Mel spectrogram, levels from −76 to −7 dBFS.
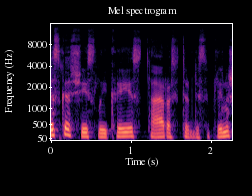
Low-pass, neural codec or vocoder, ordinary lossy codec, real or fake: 14.4 kHz; none; MP3, 64 kbps; real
